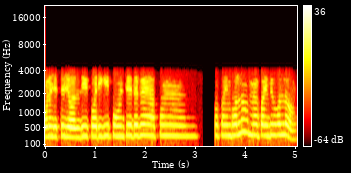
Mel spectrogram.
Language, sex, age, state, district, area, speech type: Odia, female, 18-30, Odisha, Balasore, rural, conversation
